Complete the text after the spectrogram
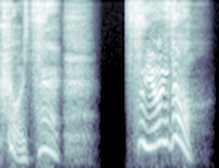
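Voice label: encount fear, Japanese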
